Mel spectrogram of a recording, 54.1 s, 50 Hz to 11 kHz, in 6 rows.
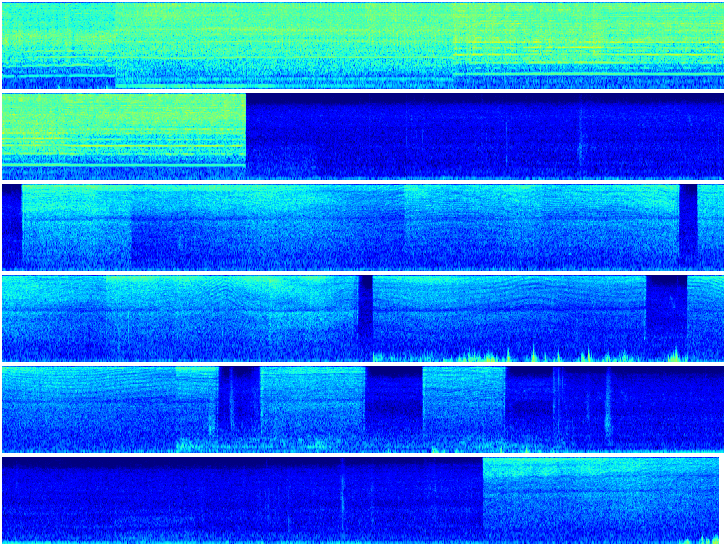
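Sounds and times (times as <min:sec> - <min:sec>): spray paint hissing from can: 0:00.0 - 0:12.1, 0:18.3 - 0:40.7, 0:41.4 - 0:42.4, 0:51.1 - 0:54.0.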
